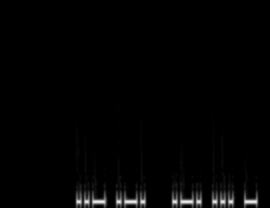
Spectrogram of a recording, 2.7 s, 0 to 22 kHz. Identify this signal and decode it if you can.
Morse code, heard as a keyed tone, about 30 wpm, 700 Hz. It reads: UR RST
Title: Common QSO Phrases Encore 30wpm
